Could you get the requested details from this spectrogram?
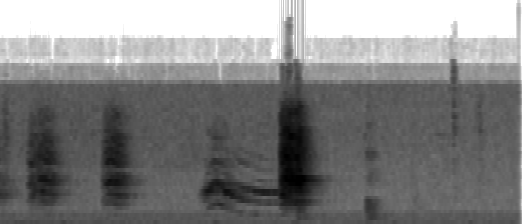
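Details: Birds in a shed: several brief buzzy bursts, then a clear whistled call sliding downward with layered tones, a loud harsh squawk, and a short sharp note over steady background hiss.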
